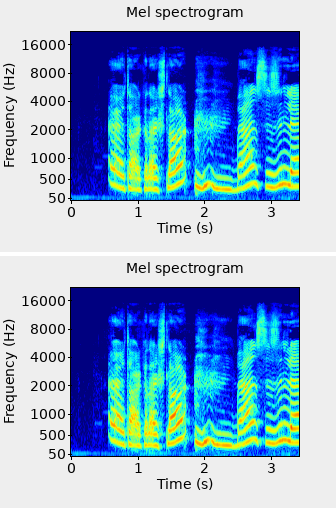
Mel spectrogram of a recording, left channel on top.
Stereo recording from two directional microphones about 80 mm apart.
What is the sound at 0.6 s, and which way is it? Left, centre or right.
A woman's voice, centre.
